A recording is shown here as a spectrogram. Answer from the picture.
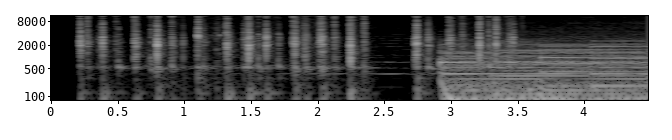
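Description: A quick, irregular run of keyboard-typing clicks, a typing sound effect lasting about two and a half seconds, then music with a deep bass and held notes comes in near the end.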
